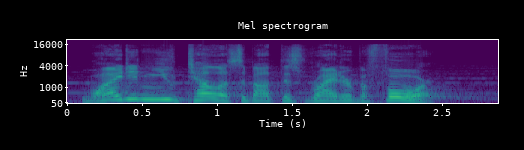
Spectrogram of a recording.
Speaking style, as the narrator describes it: Link roared

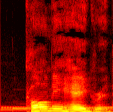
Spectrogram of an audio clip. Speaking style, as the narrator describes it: he said

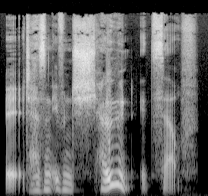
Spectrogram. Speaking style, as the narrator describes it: Malfoy asked with a sneer

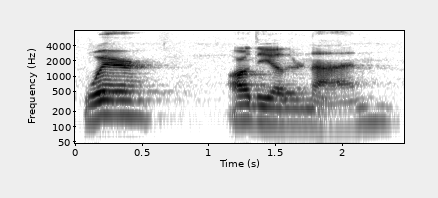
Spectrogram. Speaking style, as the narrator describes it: I think he sighed and he said

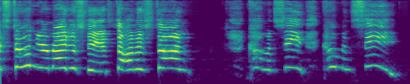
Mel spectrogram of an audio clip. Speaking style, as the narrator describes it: cried the little flukes

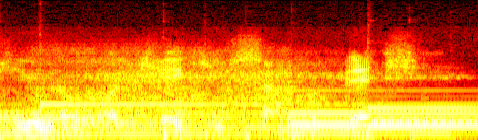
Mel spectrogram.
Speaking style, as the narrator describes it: He casually mutters

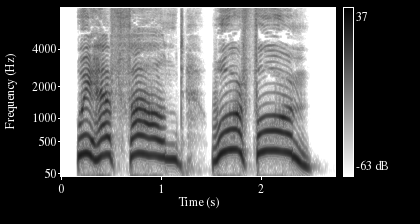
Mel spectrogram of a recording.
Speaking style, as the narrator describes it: shouted

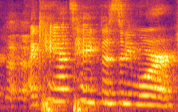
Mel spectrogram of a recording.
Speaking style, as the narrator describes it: he finally pleaded

